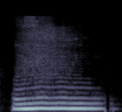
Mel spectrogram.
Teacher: Where your upper teeth touches the lower lip and you say V. There's a vibration happening.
